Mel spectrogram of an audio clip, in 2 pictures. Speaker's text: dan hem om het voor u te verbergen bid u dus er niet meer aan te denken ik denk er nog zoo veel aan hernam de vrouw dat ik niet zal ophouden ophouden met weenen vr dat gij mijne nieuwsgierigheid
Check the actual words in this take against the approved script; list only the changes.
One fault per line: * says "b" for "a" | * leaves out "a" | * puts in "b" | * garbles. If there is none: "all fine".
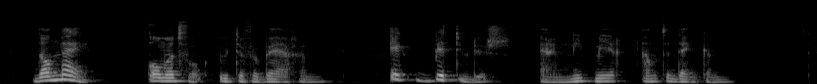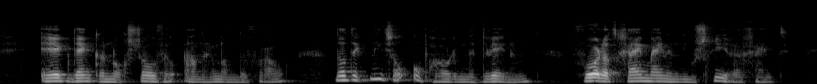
* says "mij" for "hem"
* puts in "ik"
* leaves out "ophouden"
